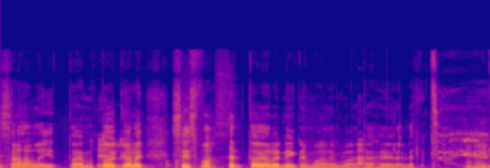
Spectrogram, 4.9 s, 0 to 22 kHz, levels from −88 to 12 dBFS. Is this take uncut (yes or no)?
no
